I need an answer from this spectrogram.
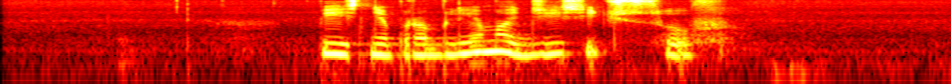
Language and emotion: Russian, neutral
